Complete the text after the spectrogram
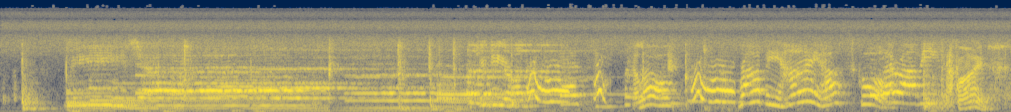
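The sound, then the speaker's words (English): A dog whimpers and whines to be let out, starting with a long steady whine that breaks into loud, wavering, yelping cries with short gaps between them, with no one talking. “you better let Higgins out before you have an accident. Amy, let the dog out, please”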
